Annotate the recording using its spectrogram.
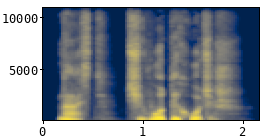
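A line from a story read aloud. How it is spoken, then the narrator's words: Forced calm question. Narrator (Russian): Стараясь говорить как можно более спокойным тоном, спросила я ее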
